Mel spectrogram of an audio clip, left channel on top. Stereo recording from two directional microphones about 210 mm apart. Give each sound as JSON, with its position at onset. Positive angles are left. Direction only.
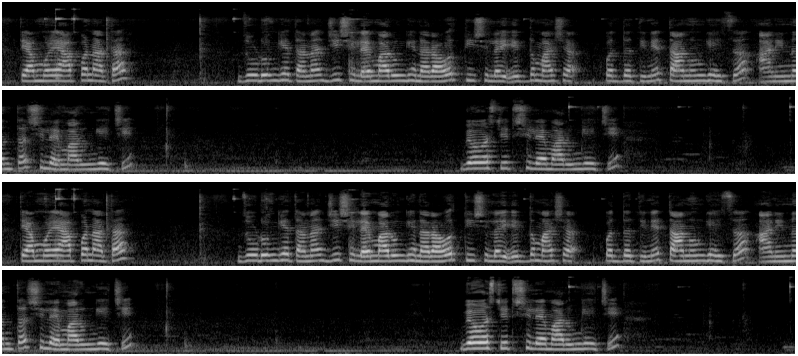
{"t": 0.2, "sound": "a woman's voice", "side_deg": -35}
{"t": 2.4, "sound": "a woman's voice", "side_deg": -40}
{"t": 12.5, "sound": "speech", "side_deg": -40}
